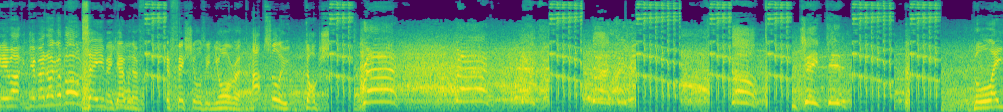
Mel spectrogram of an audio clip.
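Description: A stadium crowd chants and sings together, echoing under a roof.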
